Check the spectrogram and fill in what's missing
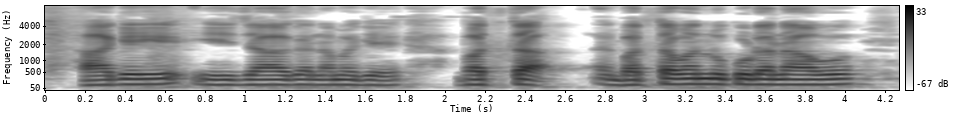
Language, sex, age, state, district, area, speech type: Kannada, male, 60+, Karnataka, Udupi, rural, spontaneous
